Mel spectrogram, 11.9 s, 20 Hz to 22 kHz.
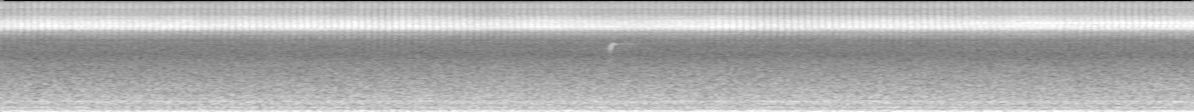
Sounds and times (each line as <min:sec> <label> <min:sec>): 0:00.0 crickets 0:11.9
